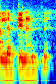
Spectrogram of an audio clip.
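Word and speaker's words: lieutenant: அந்த அந்த போஸ்ட் பேரு அது லெஃப்டினென்ட்ன்னுவாங்க அதுல வந்து f இருக்காது ஸ்பெல்லிங் ஆனா லெஃப்டினென்ட்ன்னு உச்சரிப்புல வரும் அது வேற விஷயம் ஆனா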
